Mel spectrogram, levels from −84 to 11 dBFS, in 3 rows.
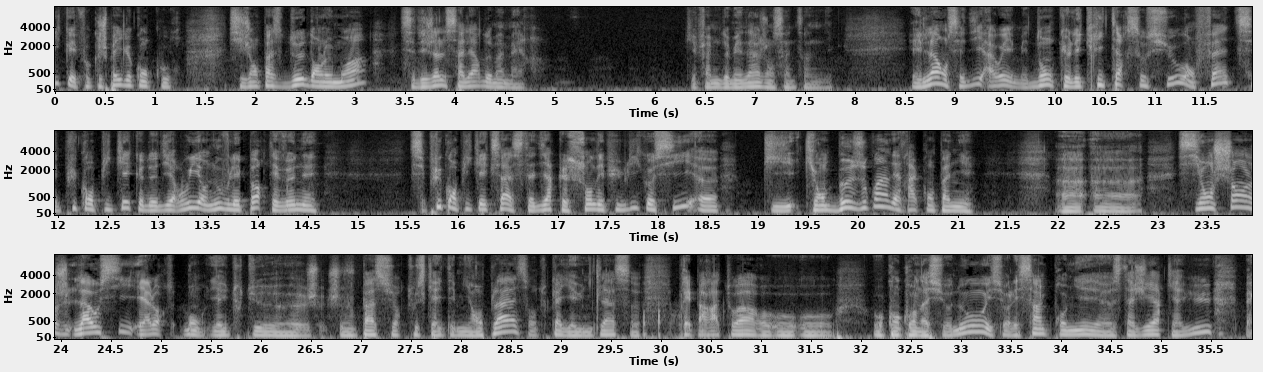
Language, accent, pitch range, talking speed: French, French, 95-135 Hz, 215 wpm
